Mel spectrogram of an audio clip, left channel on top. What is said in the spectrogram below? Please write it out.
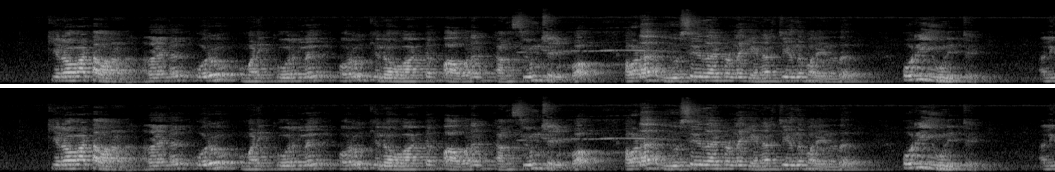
കിലോ വാട്ട് അവർ ആണ്. അതായത് ഒരു മണിക്കൂറിൽ 1 കിലോ വാട്ട് പവർ കൺസ്യൂം ചെയ്യുമ്പോൾ അവിടെ യൂസ് ചെയ്തതായിട്ടുള്ള എനർജി എന്ന് പറയുന്നത് ഒരു യൂണിറ്റ്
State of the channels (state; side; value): identical; both; correlation 1.00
